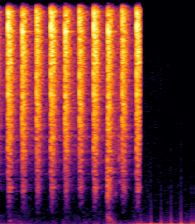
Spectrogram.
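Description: A high-passed triplet hi-hat loop ticks in a rapid, even pattern of about ten thin, hissy hits, only the bright top end left, then stops, leaving faint low clicks.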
